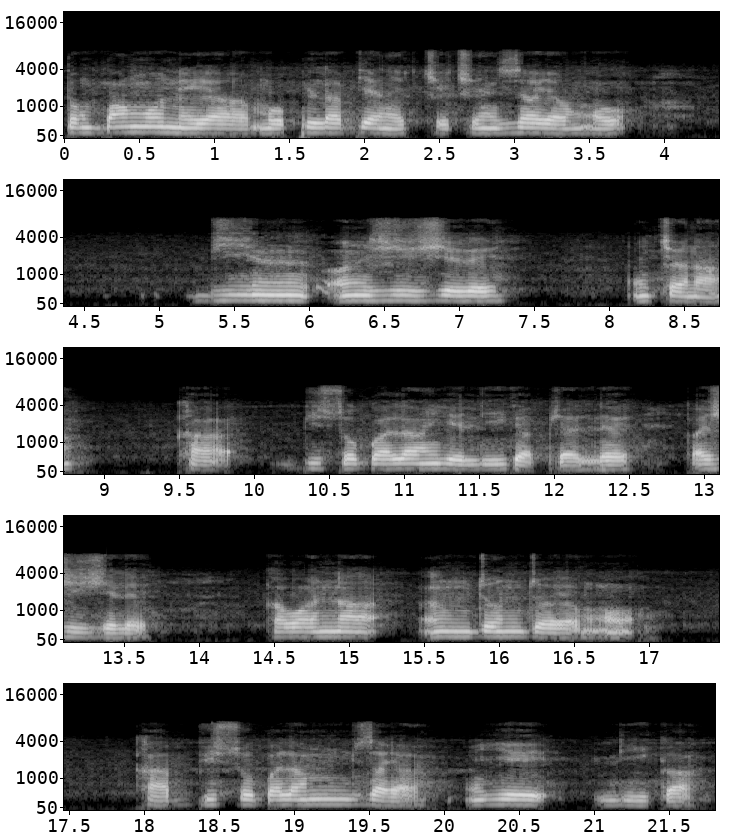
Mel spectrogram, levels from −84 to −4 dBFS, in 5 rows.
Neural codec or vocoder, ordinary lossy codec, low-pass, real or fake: codec, 16 kHz, 8 kbps, FreqCodec, smaller model; AAC, 48 kbps; 7.2 kHz; fake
